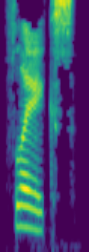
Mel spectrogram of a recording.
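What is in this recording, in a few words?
"flakes", British English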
